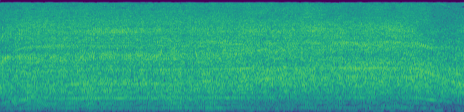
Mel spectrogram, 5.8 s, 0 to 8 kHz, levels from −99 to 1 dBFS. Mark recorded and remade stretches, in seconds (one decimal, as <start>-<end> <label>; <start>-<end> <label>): 0.0-3.2 recorded; 3.2-3.7 remade; 3.7-5.8 recorded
